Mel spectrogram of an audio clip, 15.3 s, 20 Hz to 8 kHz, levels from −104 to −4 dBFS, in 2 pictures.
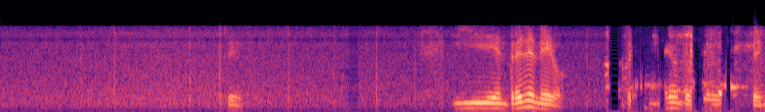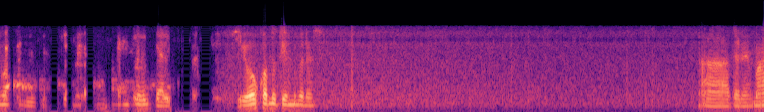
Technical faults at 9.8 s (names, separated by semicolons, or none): GSM full-rate codec; speech suppressed in double talk; other side's voice leaking through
